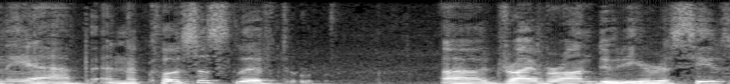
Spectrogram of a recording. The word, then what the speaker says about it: Lyft: rare uh there's a ride share Community called lift pronounced like Lyft but spelled with a Y and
